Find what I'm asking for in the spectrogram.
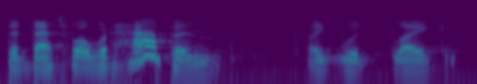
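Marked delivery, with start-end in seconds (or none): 0.0-1.1 louder, higher flustered excuse. Retold or imitated. Excusing the egg smell to the host, loud and flustered. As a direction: blurt the apology out loud. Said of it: "it was like".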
